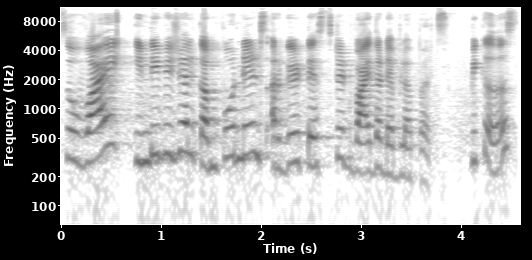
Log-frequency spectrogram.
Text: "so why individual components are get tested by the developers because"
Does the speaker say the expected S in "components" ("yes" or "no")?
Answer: yes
